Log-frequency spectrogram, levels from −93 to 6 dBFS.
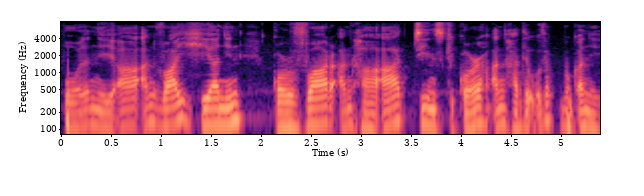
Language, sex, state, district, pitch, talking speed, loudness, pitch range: Mizo, male, Mizoram, Aizawl, 115 Hz, 210 wpm, -18 LUFS, 100-125 Hz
